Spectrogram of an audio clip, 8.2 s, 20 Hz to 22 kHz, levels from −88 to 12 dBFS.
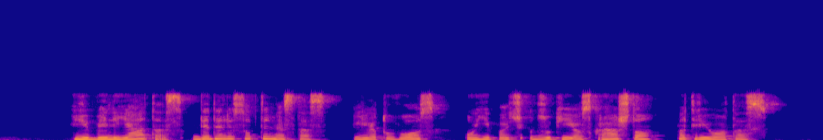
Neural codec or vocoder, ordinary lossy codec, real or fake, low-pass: codec, 16 kHz, 4 kbps, FreqCodec, larger model; Opus, 64 kbps; fake; 7.2 kHz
